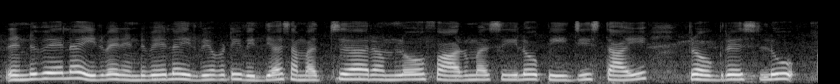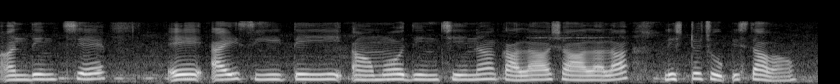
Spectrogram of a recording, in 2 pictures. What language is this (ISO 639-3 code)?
tel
